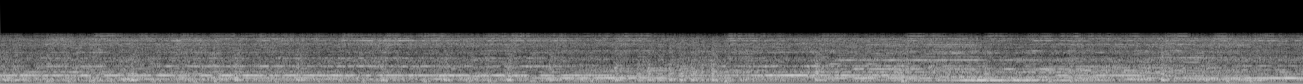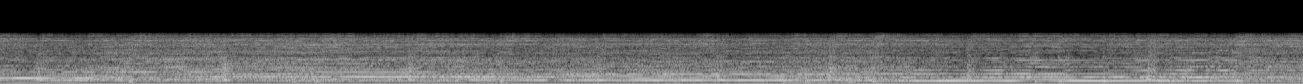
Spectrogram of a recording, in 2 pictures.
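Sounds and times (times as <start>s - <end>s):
distorted electric guitar: 0.0s - 26.0s
drums: 0.0s - 26.0s
rock band playing live: 0.0s - 26.0s.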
